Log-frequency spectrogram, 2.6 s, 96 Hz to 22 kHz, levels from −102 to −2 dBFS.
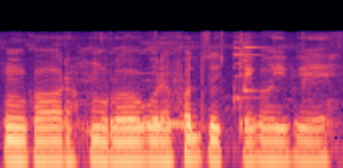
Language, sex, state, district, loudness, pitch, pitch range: Chakma, male, Tripura, Unakoti, -17 LUFS, 120 Hz, 115-120 Hz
